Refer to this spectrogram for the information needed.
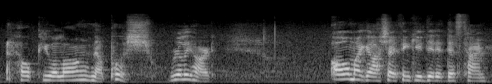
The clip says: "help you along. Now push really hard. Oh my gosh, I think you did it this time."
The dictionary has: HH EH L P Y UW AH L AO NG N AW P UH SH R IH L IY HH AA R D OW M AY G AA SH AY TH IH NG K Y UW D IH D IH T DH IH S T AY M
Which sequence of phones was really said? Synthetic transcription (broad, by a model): HH EH L P Y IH AH L AO NG N AW P UH SH R IH L IY HH AA R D OW M AY G AA SH AY TH IH NG K Y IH D IH D IH T DH IH S T AY M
